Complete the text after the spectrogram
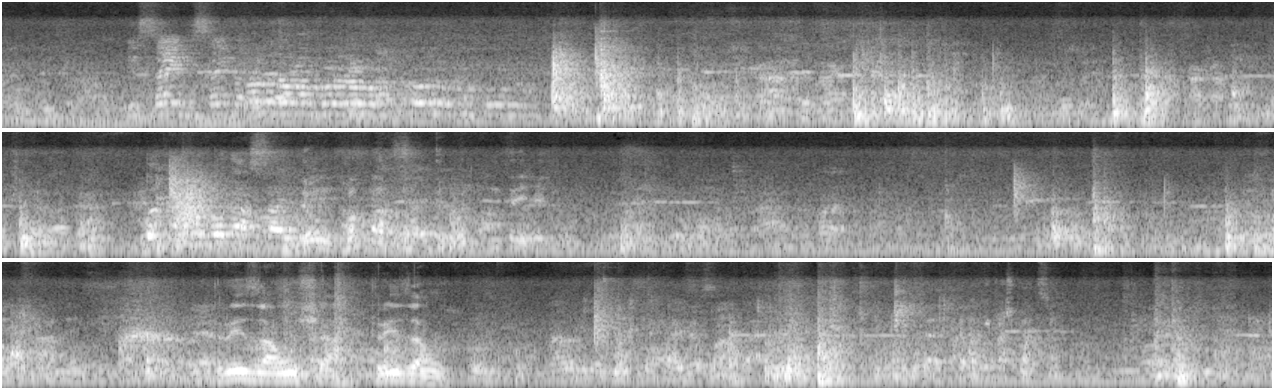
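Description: Young men talk and call out nearby.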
